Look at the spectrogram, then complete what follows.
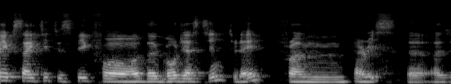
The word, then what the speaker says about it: Gorgias: Exactly, because there are maybe, I would say 100 pronunciation for Gorgias, but yes, some people say gorgeous. What is totally okay.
